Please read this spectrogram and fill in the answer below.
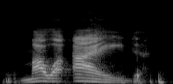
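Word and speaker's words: מועד: Mawa'id.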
